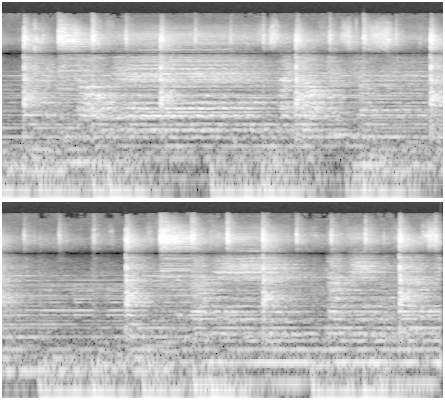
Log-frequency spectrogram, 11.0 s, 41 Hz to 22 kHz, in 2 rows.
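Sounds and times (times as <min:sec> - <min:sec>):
choir singing in harmony: 0:00.0 - 0:06.4, 0:07.4 - 0:11.0
backing band: 0:00.0 - 0:11.0.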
